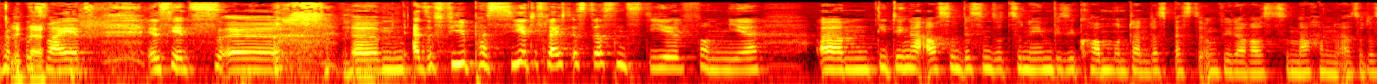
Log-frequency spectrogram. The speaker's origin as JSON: {"language": "German", "town": "Cologne", "region": "North Rhine-Westphalia", "country": "Germany", "said": "Ich bin Kölnerin."}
